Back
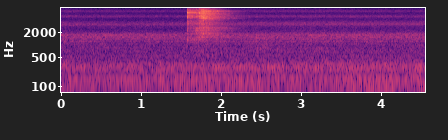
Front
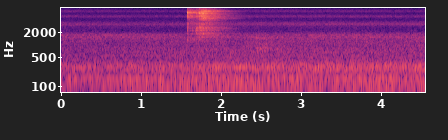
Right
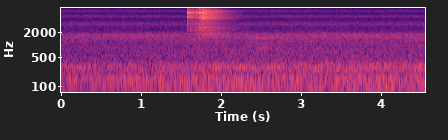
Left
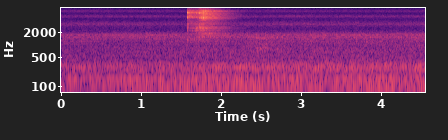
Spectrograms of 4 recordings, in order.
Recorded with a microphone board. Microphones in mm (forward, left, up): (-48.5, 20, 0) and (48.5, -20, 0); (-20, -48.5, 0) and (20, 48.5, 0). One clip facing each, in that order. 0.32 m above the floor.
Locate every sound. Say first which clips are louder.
1.6 s keys jangling: front 2 dB, left 1 dB; 80° left, 1.8 m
